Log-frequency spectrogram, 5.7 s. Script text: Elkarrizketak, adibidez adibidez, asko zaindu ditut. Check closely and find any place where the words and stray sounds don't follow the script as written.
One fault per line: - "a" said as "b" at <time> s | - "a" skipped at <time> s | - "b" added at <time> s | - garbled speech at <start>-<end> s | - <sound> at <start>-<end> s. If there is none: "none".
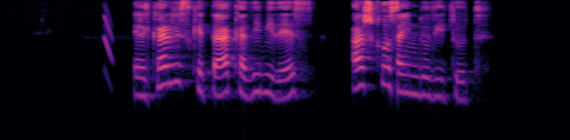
- chirp at 1.0-1.1 s
- "adibidez" skipped at 3.0 s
